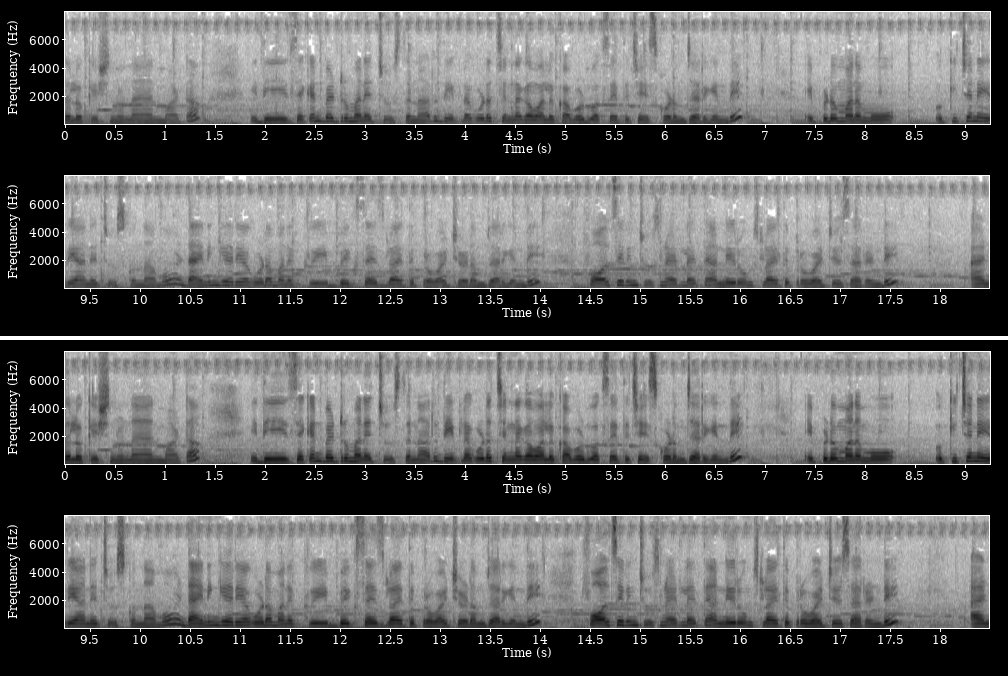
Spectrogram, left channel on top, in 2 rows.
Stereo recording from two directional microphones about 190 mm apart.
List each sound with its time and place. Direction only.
0.0 s a woman's voice: 15° right (ahead or behind)
3.9 s a woman's voice: 20° right (ahead or behind)
4.2 s a woman's voice: 10° right (ahead or behind)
